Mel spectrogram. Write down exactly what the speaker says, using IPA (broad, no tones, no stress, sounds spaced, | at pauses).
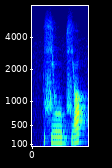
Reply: sʲ uː b sʲ ɔ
